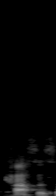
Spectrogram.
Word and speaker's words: Casas: Again, my name is Jimmy, and my Twitter handle is Casas. It's spelled C-A-S-A-S, like me casa, su casa, but it has an S on the end.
